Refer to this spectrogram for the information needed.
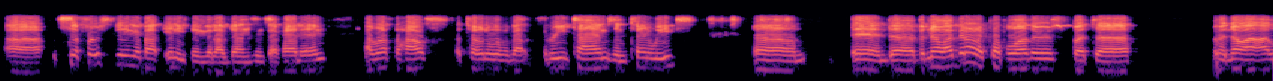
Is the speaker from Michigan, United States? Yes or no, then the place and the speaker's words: no; Tampa, Florida, United States; born there; also born or lived in Crystal Lake, Illinois / Phoenix, Arizona / Jupiter, Florida; I was born in Tampa, I moved actually to Chicago. I lived in Crystal Lake, and then I moved to Phoenix, and then I moved back to Florida, to South Florida, Jupiter, Florida, to be exact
